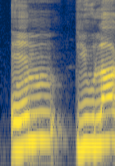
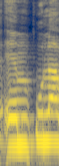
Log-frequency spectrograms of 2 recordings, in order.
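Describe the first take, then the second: First: एम्प्यूला with a y glide, em-pyoo-la; ampyula pronunciation. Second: एम्पुला with no y glide, em-pu-la; ampula pronunciation. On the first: Teacher showing students one way to say it, em-pyoo-la. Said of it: "एम्प्यूला कुछ लोग बोलते हैं". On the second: Teacher showing students the other way to say it, em-pu-la. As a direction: say एम्पुला plainly as em-pu-la with a short u. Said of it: "कुछ लोग केवल एम्पुला बोलते हैं". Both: Shown as a demonstration.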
